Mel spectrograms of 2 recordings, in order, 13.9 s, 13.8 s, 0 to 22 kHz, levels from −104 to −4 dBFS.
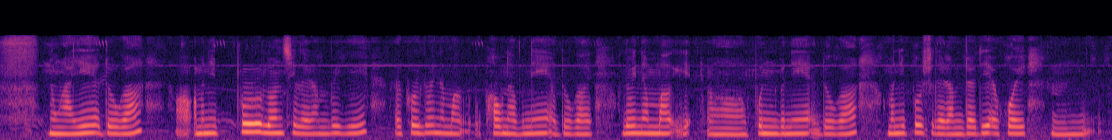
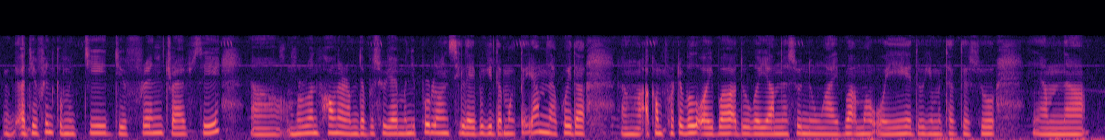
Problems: none marked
